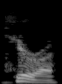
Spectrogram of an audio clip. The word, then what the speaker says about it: Kara: And that's what really made that show interesting, especially in season 1, was seeing Kara, the person, deal with having an alter ego now that... Excuse me, her name is pronounced Kira.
